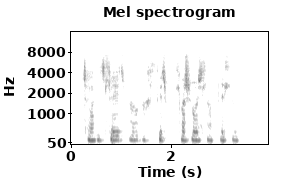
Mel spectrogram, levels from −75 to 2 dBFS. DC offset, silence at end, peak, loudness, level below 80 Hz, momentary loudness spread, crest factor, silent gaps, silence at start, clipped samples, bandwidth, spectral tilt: under 0.1%; 0.6 s; -24 dBFS; -43 LUFS; -74 dBFS; 12 LU; 22 dB; 1.09-1.16 s, 1.94-2.09 s; 0.25 s; under 0.1%; 7.6 kHz; -3 dB/octave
